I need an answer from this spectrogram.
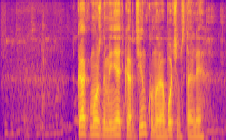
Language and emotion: Russian, neutral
